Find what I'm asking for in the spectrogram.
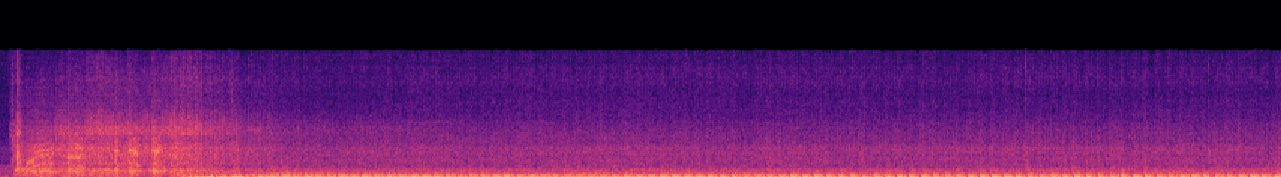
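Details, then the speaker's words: Custom Ford Focus first start after two years sitting; cranks, catches and idles steadily with light rapid ticking on top, which the owner attributes to a dry top end lacking oil. "yeah it's running yeah it's Halloween sounds like it doesn't have oil up top oh cause it's all dry yeah"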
